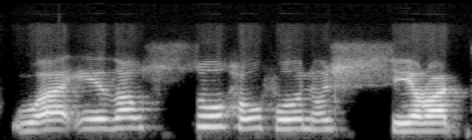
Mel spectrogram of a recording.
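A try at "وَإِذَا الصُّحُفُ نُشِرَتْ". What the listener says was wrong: Syaknya enggak ditahan, langsung nusyirat.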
